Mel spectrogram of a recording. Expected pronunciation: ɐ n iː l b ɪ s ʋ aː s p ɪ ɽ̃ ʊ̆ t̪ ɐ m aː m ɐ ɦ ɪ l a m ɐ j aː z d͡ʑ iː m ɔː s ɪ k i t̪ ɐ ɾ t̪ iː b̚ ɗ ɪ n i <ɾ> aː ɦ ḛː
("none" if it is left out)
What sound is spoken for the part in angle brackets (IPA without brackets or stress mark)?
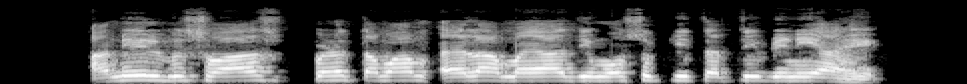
none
